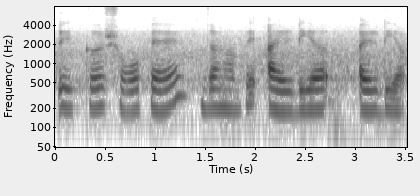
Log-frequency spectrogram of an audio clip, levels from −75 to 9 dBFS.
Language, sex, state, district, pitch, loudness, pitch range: Hindi, female, Punjab, Pathankot, 195 Hz, -21 LUFS, 190-205 Hz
